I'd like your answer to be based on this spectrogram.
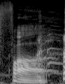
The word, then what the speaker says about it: pho: No, we're really going to talk about pho, which is pronounced pho.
